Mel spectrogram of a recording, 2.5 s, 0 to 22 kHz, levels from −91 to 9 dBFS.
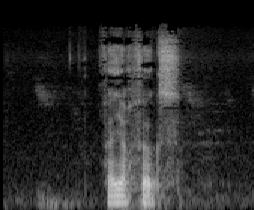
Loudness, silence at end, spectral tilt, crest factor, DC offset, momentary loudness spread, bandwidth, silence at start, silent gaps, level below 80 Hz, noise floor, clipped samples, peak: -19 LUFS; 0.75 s; -4.5 dB/octave; 20 dB; under 0.1%; 10 LU; 14.5 kHz; 1 s; none; -46 dBFS; -57 dBFS; under 0.1%; -2 dBFS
